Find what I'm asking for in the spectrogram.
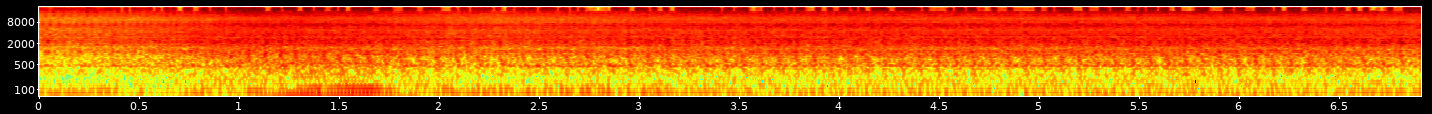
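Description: Engine revs up then settles, with a quick ticking knock of roughly four a second riding over the hum; a knock-type noise, cause unknown.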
